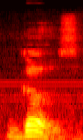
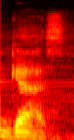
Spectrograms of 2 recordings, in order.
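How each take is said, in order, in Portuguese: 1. A vogal soa como a vogal em 'go'. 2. A vogal soa como a vogal em 'does'. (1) "mas goes" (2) "a pronúncia não é gas"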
